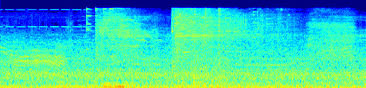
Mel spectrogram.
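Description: A ceramic mug shatters on a hard floor.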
